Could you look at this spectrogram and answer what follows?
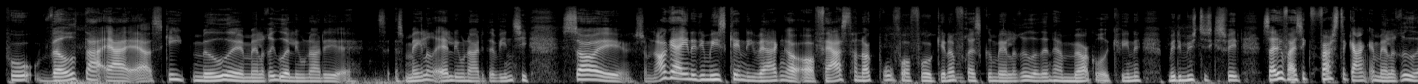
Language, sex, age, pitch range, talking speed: Danish, female, 30-49, 155-205 Hz, 245 wpm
